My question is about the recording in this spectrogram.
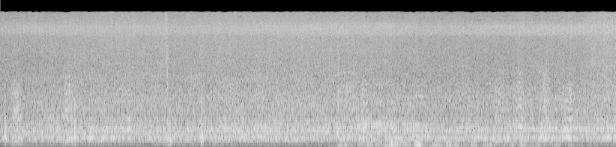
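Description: Honeybees buzzing steadily in large numbers over an opened top-bar hive's exposed honeycomb, with a low rumble about halfway through.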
